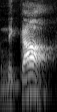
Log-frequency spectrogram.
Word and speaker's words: nikah: He was like, that's not how you pronounce it. It's called nikah. And I was like, what does that matter? And he goes, because the way you pronounce it is offensive. The way I pronounce it is okay.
